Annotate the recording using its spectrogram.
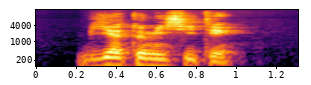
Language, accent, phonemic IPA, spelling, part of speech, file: French, France, /bi.a.tɔ.mi.si.te/, biatomicité, noun, LL-Q150 (fra)-biatomicité.wav
- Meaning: diatomicity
